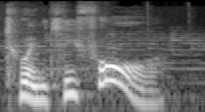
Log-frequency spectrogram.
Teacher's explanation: If I'm speaking very carefully, I'll pronounce that middle T sound. But normally, I drop it.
